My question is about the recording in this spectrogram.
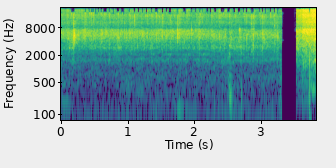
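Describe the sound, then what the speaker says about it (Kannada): Fish frying in oil over a low flame, a steady soft sizzle with faint crackles and pops throughout, briefly cut by a moment of silence near the end. "ಎಣ್ಣೆ ಹಾಕ್ಕೊಳ್ಳಿ ಫಸ್ಟು. ನೋಡಿ, ಫಿಶ್ನ ಈ ಥರ ಹಾಕ್ಕೊಳ್ಳಿ. ಲೋ ಫ್ಲೇಮಲ್ಲೇ ಮಾಡಿ."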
